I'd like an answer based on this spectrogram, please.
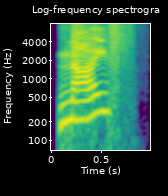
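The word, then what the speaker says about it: knife: nights होते थे चलो नाइफ नॉक नाउ ये नो नाइफ नॉक नो यह जो k है ना यहां पर सब साइलेंट है क्योंकि इसके ठीक बाद n आ रहा है अब हम साइलेंट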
